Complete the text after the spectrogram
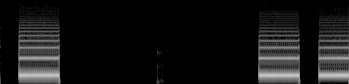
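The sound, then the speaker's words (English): A loud electronic ringing tone of an outgoing phone call sounds in short bursts: one buzz, a pause with a faint click, then two more buzzes close together, harmonic and steady, with no talking. “He's definitely sat waiting by the phone. Yeah, let's see if he's there. Hold on. Oh, that's loud, isn't that it?”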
